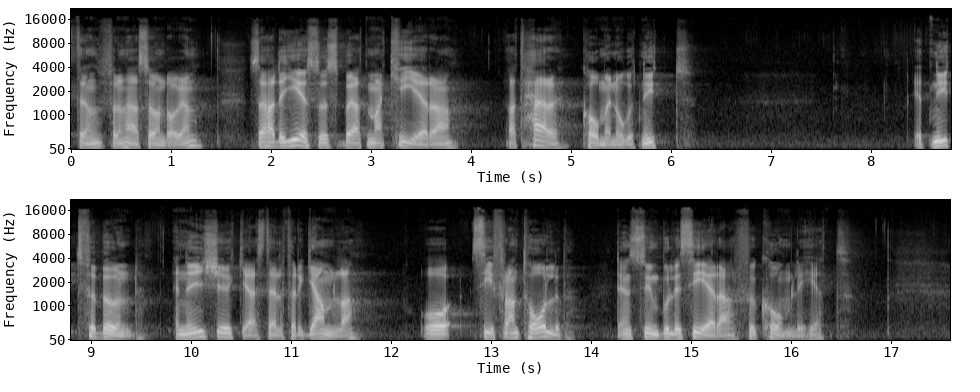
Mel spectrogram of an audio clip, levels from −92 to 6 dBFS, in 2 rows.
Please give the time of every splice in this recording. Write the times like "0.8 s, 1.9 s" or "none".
12.1 s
